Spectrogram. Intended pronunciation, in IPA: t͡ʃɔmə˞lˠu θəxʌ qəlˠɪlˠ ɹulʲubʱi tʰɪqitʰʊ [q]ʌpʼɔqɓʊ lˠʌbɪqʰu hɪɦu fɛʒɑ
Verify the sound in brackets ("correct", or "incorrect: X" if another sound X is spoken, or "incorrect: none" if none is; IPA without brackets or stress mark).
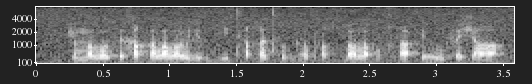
incorrect: ɡʱ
